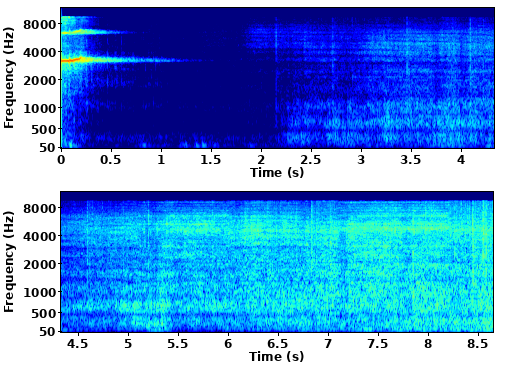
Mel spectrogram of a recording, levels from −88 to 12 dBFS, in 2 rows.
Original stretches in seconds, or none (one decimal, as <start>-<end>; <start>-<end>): 0.0-5.1; 6.0-7.1; 8.2-8.7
